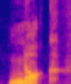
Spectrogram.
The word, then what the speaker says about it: knock: the answer is knife the K in knife is silent just like in words like no and knock all of the other words are pronounced as they are written now let's have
